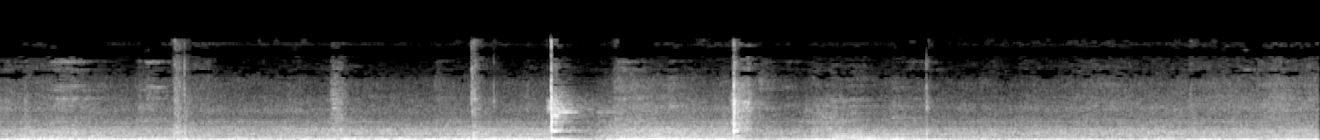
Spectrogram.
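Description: Kitchen utensils and dishes clinking now and then, about six sharp clinks with one louder one near the middle, over a steady low hum.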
